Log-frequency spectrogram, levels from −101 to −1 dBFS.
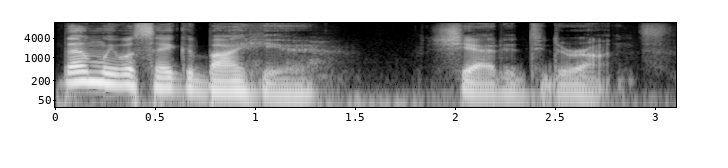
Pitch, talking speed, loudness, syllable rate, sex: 100 Hz, 210 wpm, -20 LUFS, 5.8 syllables/s, male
